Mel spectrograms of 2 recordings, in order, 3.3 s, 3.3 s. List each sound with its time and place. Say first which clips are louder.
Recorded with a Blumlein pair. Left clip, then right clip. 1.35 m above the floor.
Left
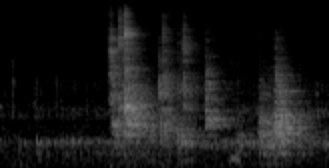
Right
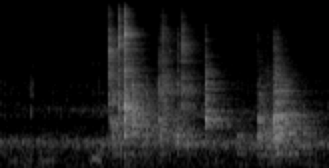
1.1 s crushing: right 2 dB; 55° right, 0.9 m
